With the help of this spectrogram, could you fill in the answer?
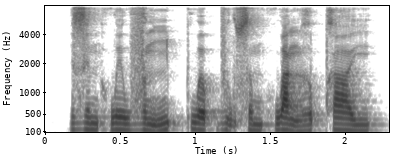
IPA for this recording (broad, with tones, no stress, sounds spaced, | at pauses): z e̤˨˩ n h w e̤˨˩ w v ə˧˩ n ɲ ə˦˥ p̚ k w əː˨˩ p̚ v ɨ̰˧˨ w s ə̤˨˩ m h w a˧˩ ŋ ɣ ə˨˩ p̚ x a̤˨˩ j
